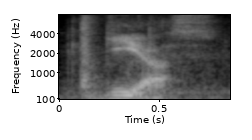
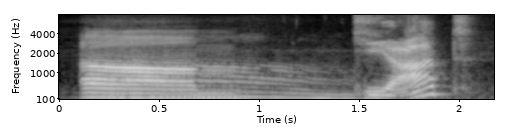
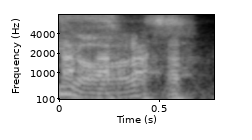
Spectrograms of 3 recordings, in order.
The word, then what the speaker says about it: Geass: This is the enchantment spell, and it's people pronounce it differently. Gias. Got it. Giat? Yes. Like Code Yes. Geass. Yes, Code Yes.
